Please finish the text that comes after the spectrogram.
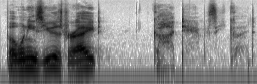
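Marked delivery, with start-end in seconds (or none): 1.5-2.6 whisper. Real, not acted. Whispered praise, no voice.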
